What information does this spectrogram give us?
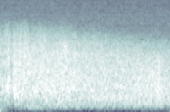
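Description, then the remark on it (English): A dense, steady roar of heavy bombardment as the Yugoslav Air Force drops bombs and fires rockets and cannon at militia targets, blending into one continuous rumbling wall of noise, loud and unbroken, with no voices. “The Yugoslav Air Force dropped bombs and rockets and cannon at militia targets throughout the day.”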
